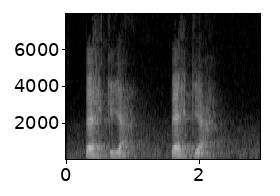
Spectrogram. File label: Nasa Yuwe; subir; paez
